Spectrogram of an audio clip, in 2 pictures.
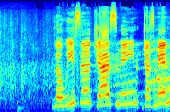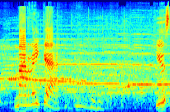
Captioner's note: audience applauding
